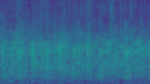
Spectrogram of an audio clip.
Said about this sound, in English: You need to clap your hands again. I think that's awesome.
